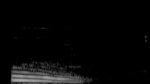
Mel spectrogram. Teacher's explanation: This is also a long vowel. It is a back, closed, tense, and rounded vowel. The lips are forward but flattish as if to whistle. Okay, and there is a slight opening between them. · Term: ooh sound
